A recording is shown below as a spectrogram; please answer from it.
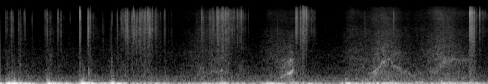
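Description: Sugar-shelled jelly beans are gathered, rubbed and rolled under fingertips on soft fabric. Soft, low thumps come first, then bright, crisp clicking and rustling with occasional sliding swishes as the beans roll and scrape against each other.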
